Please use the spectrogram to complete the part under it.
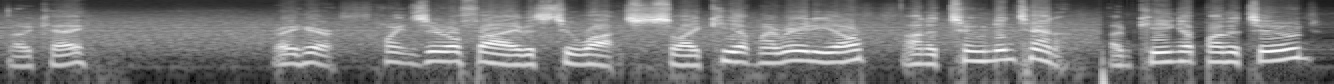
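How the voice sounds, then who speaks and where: Higher-voiced man, noisy hands-on tutorial. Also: moderate pace. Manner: plainspoken, emphatic, repeats points. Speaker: radio hobbyist demonstrating equipment. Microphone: phone recording. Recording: clearly noisy amateur phone recording.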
